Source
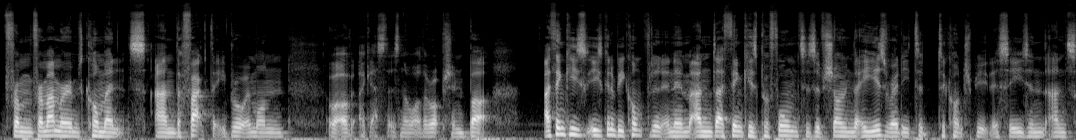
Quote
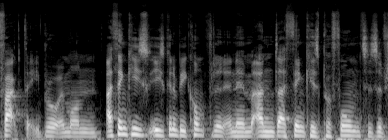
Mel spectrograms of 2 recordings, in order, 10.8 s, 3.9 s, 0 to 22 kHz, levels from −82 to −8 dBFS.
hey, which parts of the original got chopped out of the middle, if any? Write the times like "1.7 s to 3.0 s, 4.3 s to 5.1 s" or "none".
2.8 s to 5.3 s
